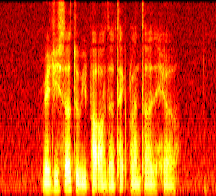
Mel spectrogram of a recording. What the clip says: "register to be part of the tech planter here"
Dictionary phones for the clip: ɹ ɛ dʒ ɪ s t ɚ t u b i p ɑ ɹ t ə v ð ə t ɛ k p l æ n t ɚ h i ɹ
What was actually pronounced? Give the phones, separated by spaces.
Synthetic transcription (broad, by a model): ɹ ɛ dʒ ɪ s t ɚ t u b i p ɑ t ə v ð ə t ɛ k p l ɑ n t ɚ h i l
